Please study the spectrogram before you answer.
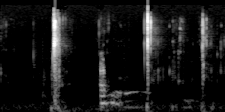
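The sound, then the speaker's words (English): Bubblegum being chewed and blown into a bubble: a few faint, wet mouth smacks and sharp clicky pops separated by short pauses, with a brief squeaky tone in the middle. “Bubblegum. It was bubble. I was blowing a bubble.”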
